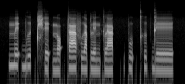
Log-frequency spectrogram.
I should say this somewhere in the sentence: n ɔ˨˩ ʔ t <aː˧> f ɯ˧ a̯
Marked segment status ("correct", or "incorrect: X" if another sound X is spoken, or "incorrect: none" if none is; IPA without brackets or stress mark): incorrect: aː˥˩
